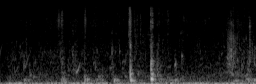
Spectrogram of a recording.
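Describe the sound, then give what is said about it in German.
A small boat comes in to dock in the bay of Uida, in a lagoon in Mexico. A steady wind and a low rumble continue, with a couple of hollow knocks against the hull. No one speaks. “Wer mit dem Boot in der Bucht von Uida anlegt, dem fallen die riesigen Buchstaben an der Häuserwand sofort ins Auge.”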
